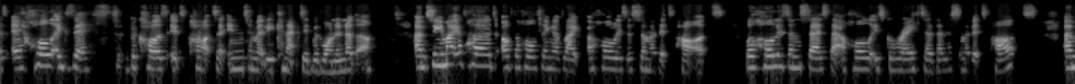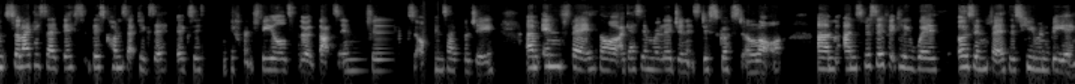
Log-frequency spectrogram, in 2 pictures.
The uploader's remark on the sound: It was filmed over a Zoom call and so we apologise for the poorer sound quality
